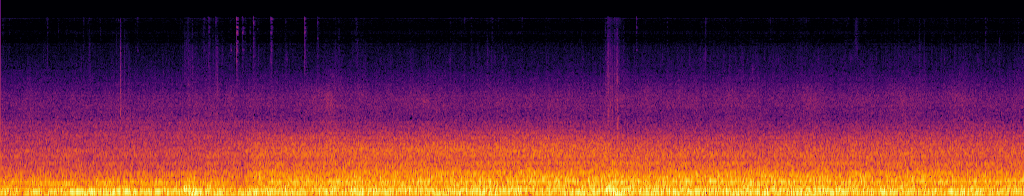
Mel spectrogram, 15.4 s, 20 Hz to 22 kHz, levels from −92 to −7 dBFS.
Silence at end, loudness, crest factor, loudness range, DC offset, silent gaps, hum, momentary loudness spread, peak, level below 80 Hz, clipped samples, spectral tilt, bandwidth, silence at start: 0 s; -18 LUFS; 14 dB; 2 LU; under 0.1%; none; none; 3 LU; 0 dBFS; -20 dBFS; under 0.1%; -10.5 dB/octave; 4.7 kHz; 0 s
